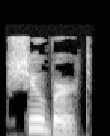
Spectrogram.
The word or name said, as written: schubert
